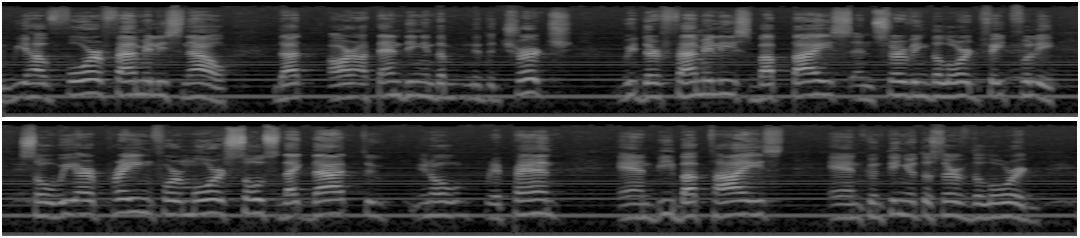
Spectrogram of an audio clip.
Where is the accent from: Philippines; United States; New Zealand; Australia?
Philippines; We are Filipino missionaries in the Philippines. … I have with my wife, and we are both third-generation missionaries in our family.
